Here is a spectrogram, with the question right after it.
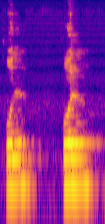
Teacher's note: Jangan pula qul a'u. Kalau qaf sudah jelas dia di aqsa lisan, pangkal tenggorokan yang paling dalam.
